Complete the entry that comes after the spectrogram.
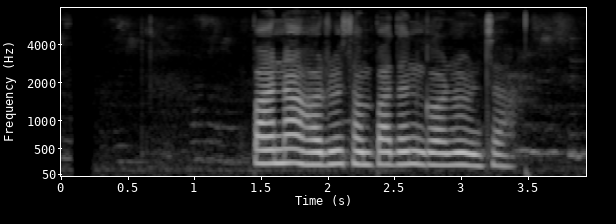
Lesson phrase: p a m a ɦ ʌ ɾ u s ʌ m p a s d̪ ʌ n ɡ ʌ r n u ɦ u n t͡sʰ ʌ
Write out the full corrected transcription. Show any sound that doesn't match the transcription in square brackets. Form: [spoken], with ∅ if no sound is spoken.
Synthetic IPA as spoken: p a [n] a ɦ ʌ ɾ u s ʌ m p a [∅] d̪ ʌ n ɡ ʌ r n u ɦ u n t͡sʰ ʌ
